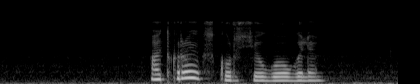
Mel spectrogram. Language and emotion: Russian, sad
